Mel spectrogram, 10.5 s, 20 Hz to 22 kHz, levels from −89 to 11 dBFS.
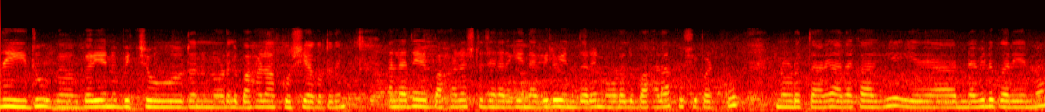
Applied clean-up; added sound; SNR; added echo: none; none; none; none.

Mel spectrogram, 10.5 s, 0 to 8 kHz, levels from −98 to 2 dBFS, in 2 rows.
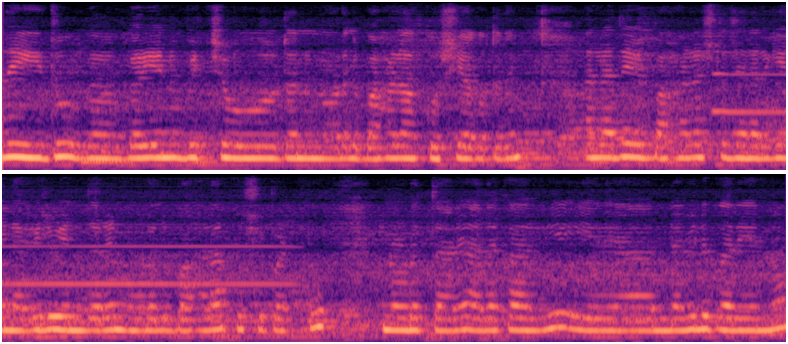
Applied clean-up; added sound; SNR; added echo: none; Wind instrument, woodwind instrument; 20 dB; reverberation time 0.2 s.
